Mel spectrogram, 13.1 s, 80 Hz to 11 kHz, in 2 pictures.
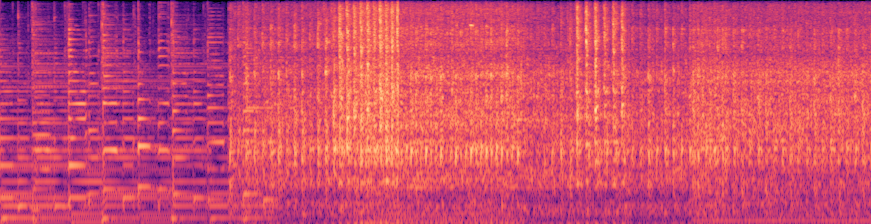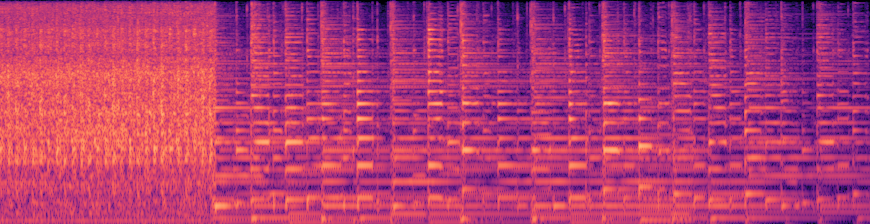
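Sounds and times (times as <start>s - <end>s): engine running with rapid chatter: 1.7s - 8.2s
background music: 8.1s - 13.0s.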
